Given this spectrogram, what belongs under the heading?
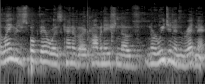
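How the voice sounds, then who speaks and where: A man with an American accent speaks at a high pitch, with ordinary pitch variation. The recording has audible room echo and noticeable background noise. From northwest Wisconsin. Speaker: school superintendent. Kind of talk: conference keynote speech. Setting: stage with audience.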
